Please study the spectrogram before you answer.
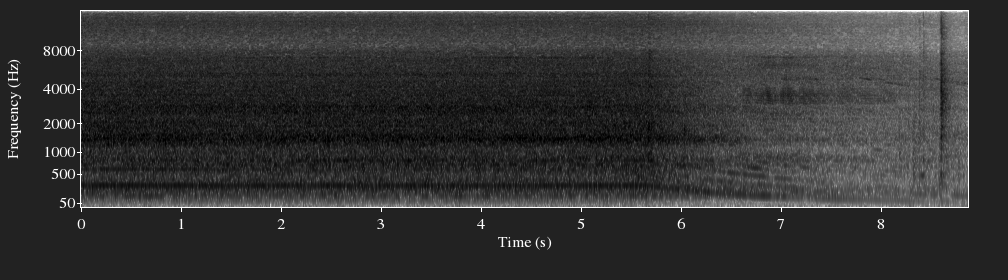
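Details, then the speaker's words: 1973 Electrolux Z320 vacuum cleaner after removing the failed RIFA suppression capacitor and reassembly: even high motor whine holds steady, then winds down smoothly at switch-off with no rattles or grinding; works fine apart from a dead indicator bulb. "Other than that, the vacuum cleaner seems to be working fine."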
